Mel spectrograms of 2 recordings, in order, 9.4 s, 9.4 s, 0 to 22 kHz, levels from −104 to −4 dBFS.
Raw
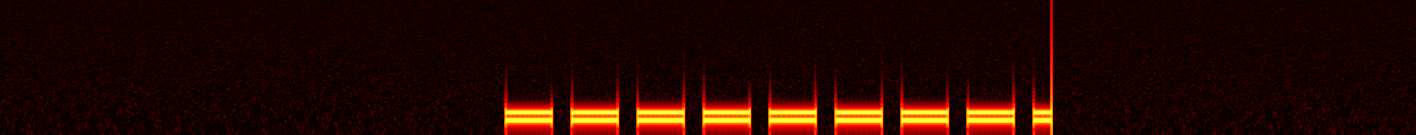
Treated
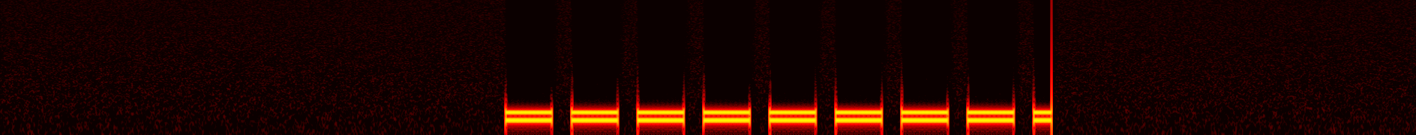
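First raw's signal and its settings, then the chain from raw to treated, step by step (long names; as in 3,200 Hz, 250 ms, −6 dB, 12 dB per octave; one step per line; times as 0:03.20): tone pair in a cadence 328 Hz, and 559 Hz, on 0.31 s, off 0.13 s, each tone −20.5 dBFS 3.64 s
brickwall limiter −25 dBFS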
